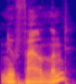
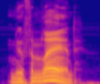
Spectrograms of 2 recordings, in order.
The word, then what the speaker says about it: Newfoundland: Newfoundland, it's not Newfoundland, it's not Newfoundland, it's Newfoundland. So there's a little rhyme that we tell people to help them remember how to pronounce this place as defined from within. This little rhyme is quite simple. It's understand Newfoundland.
